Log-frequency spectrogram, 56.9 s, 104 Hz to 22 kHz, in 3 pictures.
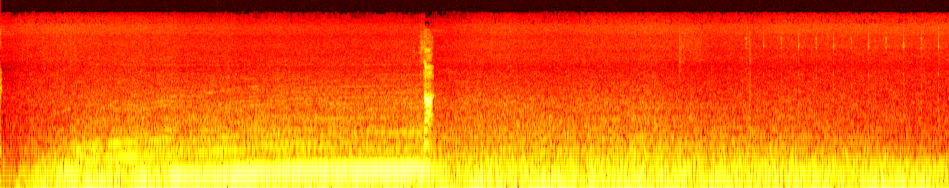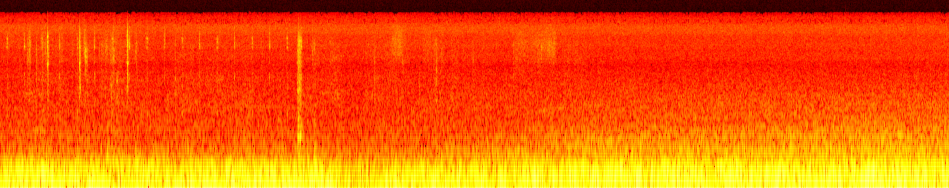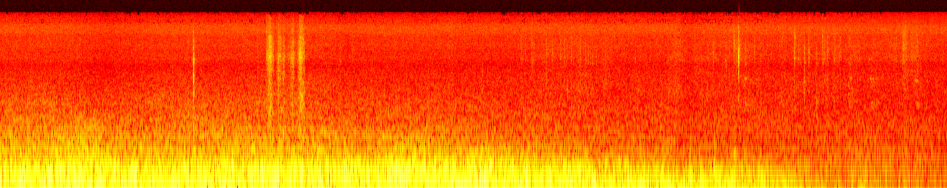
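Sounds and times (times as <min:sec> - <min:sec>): tyre and road noise: 0:00.0 - 0:34.3, 0:35.0 - 0:56.9.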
